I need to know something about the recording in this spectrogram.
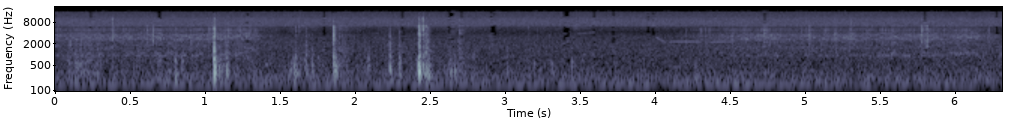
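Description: A few sharp knocks and clicks in the first couple of seconds, from fishing tackle being handled in an inflatable boat, the loudest about two and a half seconds in. After that there is only a quiet, steady open-air background.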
